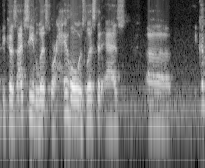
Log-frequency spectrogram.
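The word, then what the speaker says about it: 兵法: In Bushido, the word is heiho, right? Don't mispronounce that, okay? Heiho, H-E-I-H-O, okay?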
